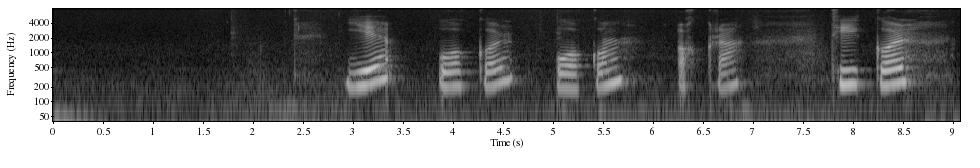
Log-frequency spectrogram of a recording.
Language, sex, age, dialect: Faroese, female, 15-35, Suðuroy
